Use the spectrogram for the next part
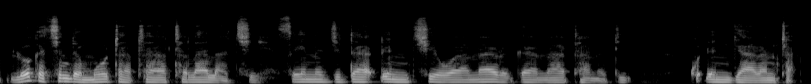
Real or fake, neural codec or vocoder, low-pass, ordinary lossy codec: real; none; 9.9 kHz; none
